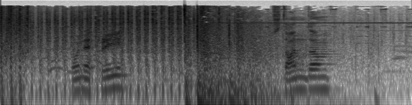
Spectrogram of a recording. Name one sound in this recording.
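Gunfire cracks in sharp bursts.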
